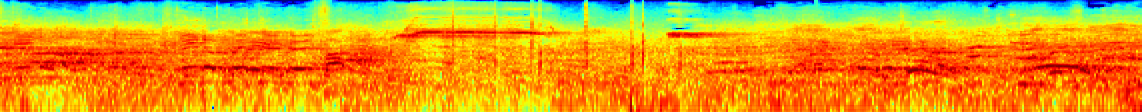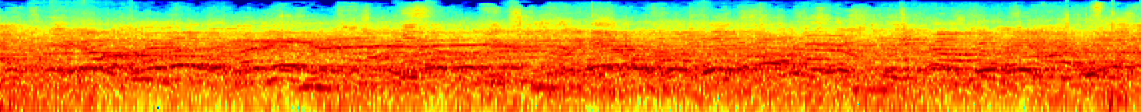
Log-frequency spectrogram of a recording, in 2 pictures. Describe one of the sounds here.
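A crowd of spectators chatters throughout in a large echoing hall.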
